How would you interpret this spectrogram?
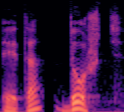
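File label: "this is rain", Russian; Это дождь; nature; priroda; RUSSIAN VISUAL DICTIONARY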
